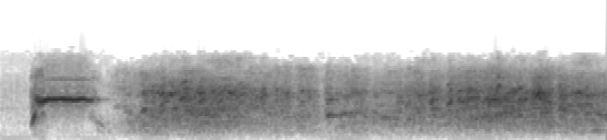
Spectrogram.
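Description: A man's loud comic hiccup, a short yelp that jumps up in pitch and holds briefly, followed about a second later by a studio audience laughing without a break.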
